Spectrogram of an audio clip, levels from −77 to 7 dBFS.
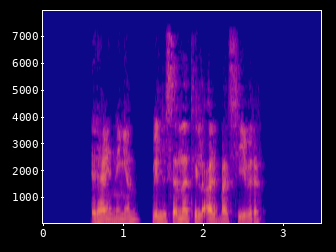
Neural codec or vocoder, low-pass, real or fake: none; 7.2 kHz; real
